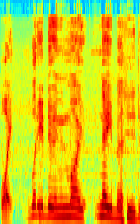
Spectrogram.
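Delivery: loud, really bad put-on British accent. Joking about what a word sounds like, in a really bad British accent. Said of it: "that was a really bad British accent".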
